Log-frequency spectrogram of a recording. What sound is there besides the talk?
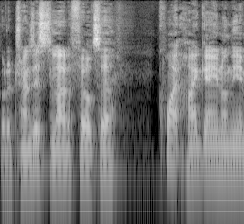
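None of the usual background noises is heard.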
